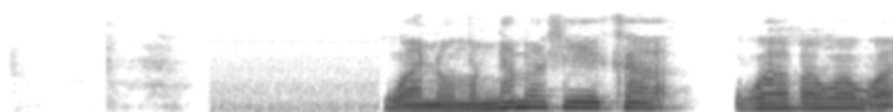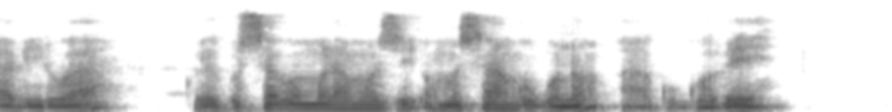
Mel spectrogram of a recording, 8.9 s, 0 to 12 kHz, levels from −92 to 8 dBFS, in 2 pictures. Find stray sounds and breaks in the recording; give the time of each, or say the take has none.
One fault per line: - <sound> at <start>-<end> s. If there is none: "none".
none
